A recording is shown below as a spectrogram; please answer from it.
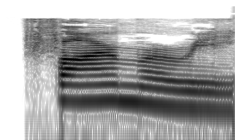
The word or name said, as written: farmery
